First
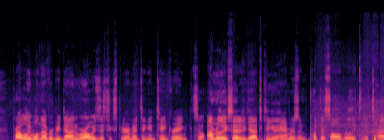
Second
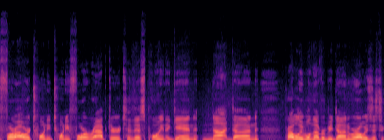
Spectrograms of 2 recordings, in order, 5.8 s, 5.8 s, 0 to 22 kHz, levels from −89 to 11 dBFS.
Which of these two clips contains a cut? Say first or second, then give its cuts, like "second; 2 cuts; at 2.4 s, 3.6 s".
first; 1 cut; at 2.9 s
